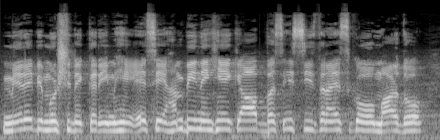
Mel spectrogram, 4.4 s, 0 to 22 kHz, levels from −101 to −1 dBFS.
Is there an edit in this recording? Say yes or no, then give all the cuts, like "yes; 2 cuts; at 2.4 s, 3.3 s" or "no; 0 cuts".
no; 0 cuts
